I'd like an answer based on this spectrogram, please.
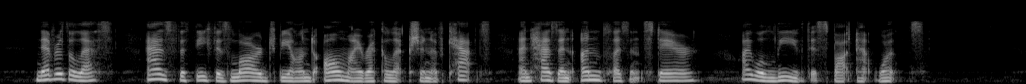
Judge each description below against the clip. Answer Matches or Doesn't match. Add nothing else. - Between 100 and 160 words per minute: Matches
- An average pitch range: Matches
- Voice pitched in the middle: Matches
